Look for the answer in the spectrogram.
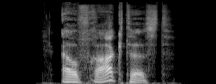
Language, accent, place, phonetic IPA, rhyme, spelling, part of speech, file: German, Germany, Berlin, [ɛɐ̯ˈfʁaːktəst], -aːktəst, erfragtest, verb, De-erfragtest.ogg
- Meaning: inflection of erfragen: 1. second-person singular preterite 2. second-person singular subjunctive II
